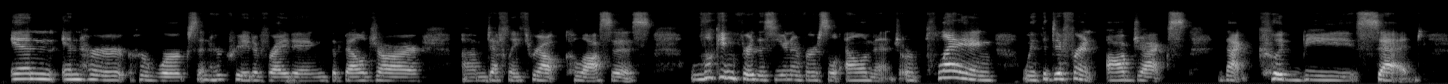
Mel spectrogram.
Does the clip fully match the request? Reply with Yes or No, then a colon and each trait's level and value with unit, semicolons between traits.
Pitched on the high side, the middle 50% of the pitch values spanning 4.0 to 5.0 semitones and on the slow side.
Yes: high, 195 Hz; average, 4.4 semitones; slow, 125 wpm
